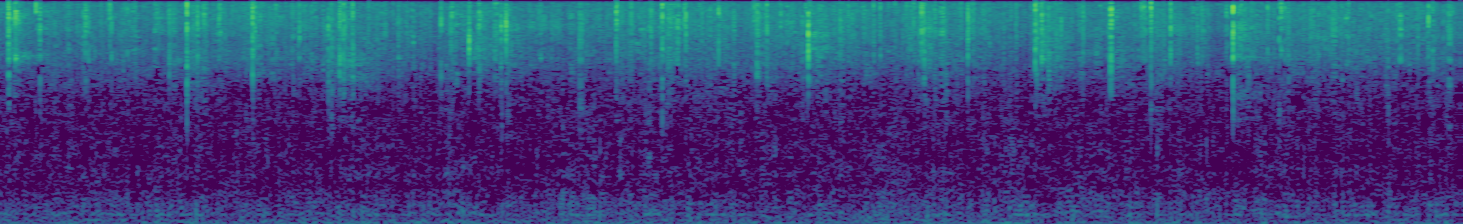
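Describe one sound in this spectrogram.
A wood fire crackles and pops steadily.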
